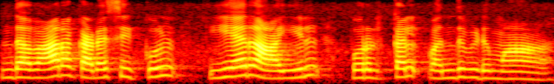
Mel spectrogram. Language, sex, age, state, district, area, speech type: Tamil, female, 18-30, Tamil Nadu, Ariyalur, rural, read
